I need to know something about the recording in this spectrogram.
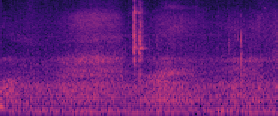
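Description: Fishing pole and line swished once through the air, a short high whoosh about a second in, over steady outdoor background noise.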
